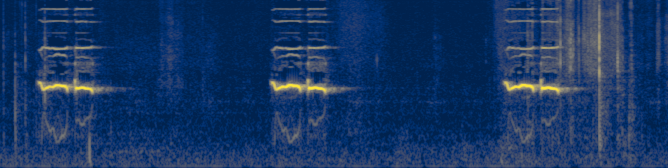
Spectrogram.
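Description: Killdeer giving three shrill, piercing whistled calls, each a quick two-part note, spaced about two seconds apart, with a faint rustle near the end.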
